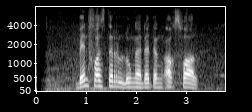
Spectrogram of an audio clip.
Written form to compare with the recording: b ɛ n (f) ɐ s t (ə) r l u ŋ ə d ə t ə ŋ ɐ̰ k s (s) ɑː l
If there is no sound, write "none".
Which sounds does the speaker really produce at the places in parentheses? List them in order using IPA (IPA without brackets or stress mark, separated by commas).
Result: f, ə, f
